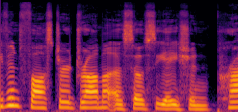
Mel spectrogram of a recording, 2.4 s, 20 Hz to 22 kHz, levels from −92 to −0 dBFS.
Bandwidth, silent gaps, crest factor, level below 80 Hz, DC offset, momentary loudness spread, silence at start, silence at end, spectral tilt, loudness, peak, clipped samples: 19 kHz; none; 14 dB; -52 dBFS; under 0.1%; 6 LU; 0 s; 0 s; -5 dB/octave; -20 LUFS; -4 dBFS; under 0.1%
